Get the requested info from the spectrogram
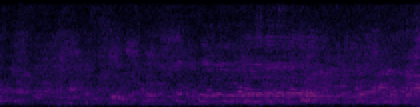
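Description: Congregation praying aloud all at once: many overlapping voices murmuring and calling out together, with no single voice standing out.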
